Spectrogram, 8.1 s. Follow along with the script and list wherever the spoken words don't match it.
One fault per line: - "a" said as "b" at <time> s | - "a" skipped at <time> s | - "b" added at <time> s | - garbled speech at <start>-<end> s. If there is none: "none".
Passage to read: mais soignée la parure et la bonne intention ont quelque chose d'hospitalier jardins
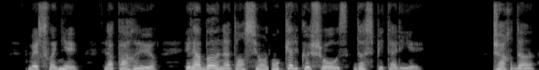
none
